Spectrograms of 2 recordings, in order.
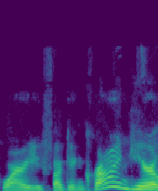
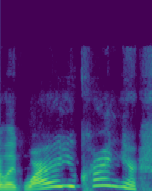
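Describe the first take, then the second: First: Said in the usual way. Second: Much higher, disbelieving repeat; incredulous mock yell. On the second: Mocking Canadian protesters, high incredulous yell. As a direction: pitch it up in mock outrage. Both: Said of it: "And so I'm like".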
